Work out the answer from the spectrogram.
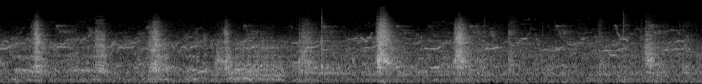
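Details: Close recording of a cormorant colony with chicks and adults on the nest: loud, harsh bursts about every second over a steady background of croaking and chattering colony noise.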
